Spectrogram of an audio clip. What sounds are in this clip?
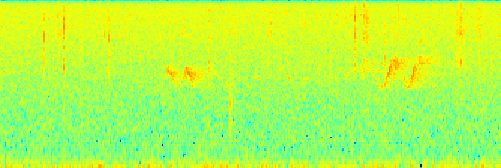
Red-eyed Vireo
